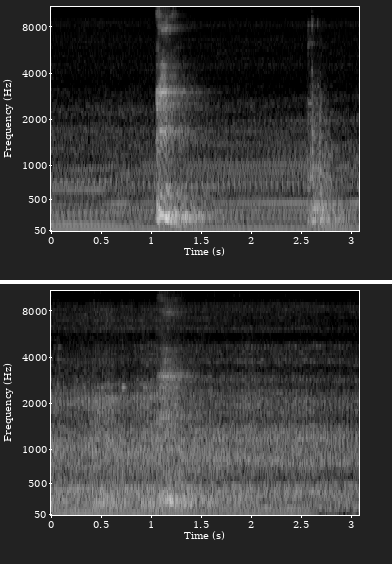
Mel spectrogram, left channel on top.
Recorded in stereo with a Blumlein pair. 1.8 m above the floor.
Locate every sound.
1.0 s throat clearing: 45° left, 0.8 m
